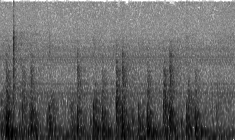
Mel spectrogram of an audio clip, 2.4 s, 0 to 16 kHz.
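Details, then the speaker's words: Oldsmobile Bravada front wheel gripped at 9 and 3 o'clock and rocked side to side gives sharp clicks about three per second, indicating play in the steering linkage, likely a bad tie rod end. "Now if you grab it at 9 o'clock and 3 o'clock and you do the same thing, that could indicate a bad tie rod. I don't know if you can hear that on camera, the clicking."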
